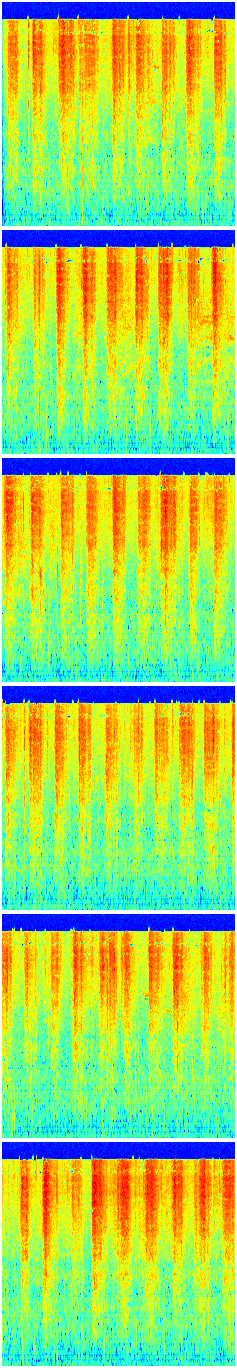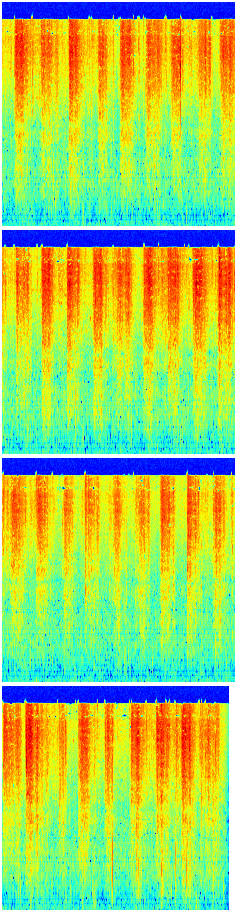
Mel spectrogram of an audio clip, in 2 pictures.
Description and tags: Footsteps, Dry Leaves, F
Raw audio of footsteps through dry crunching leaves down a footpath.
An example of how you might credit is by putting this in the description/credits:
crisp, crunch, dry, footstep, footsteps, leaf, leaves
